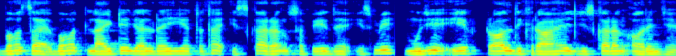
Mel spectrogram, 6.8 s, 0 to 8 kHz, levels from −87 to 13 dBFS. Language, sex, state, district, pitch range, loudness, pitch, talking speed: Hindi, male, Andhra Pradesh, Visakhapatnam, 135-150 Hz, -24 LUFS, 140 Hz, 205 wpm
